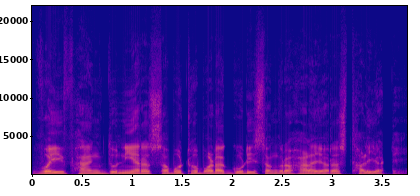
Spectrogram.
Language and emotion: Odia, neutral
